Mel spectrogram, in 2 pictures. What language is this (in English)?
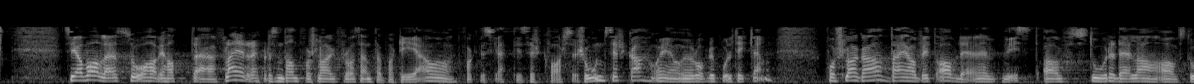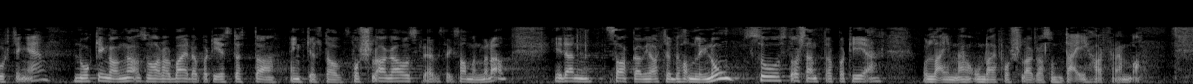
Norwegian Nynorsk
